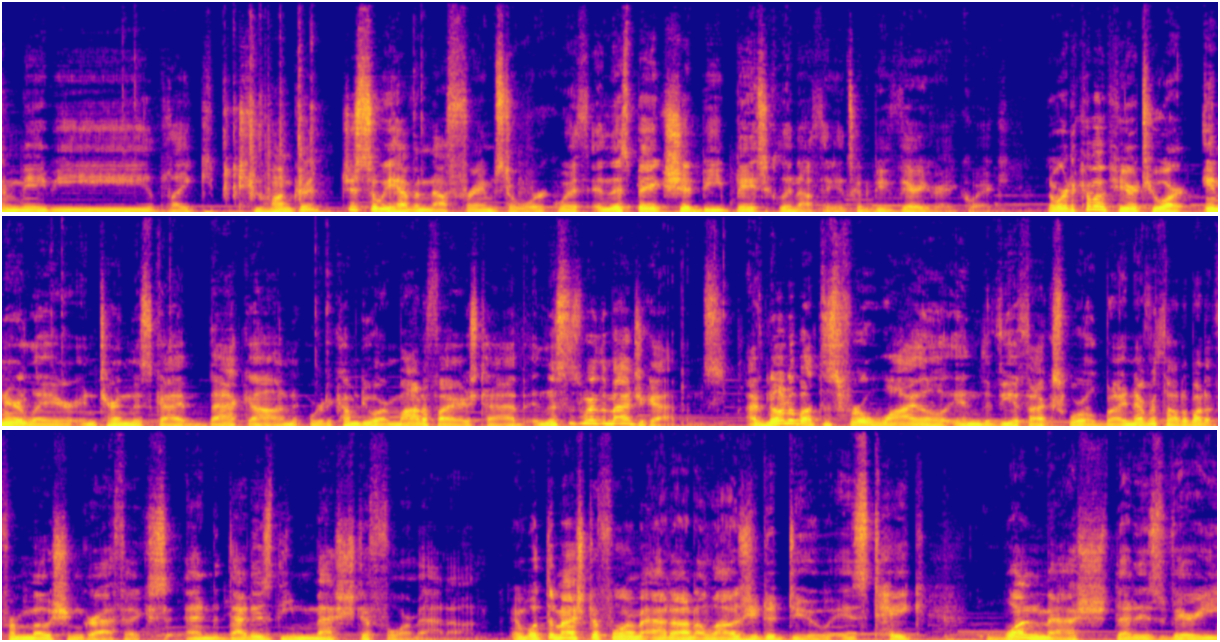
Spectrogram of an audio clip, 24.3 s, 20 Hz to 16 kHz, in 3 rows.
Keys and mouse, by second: 0.8-2.1 drag, 1.8 KP_0, 2.8-6.7 drag, 8.4 click, 9.1 click, 10.2 click, 12.9-19.5 drag, 21.5 middle drag, 22.0 shift+middle drag.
